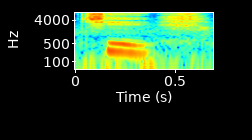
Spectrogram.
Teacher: dihasilkan oleh bagian tengah lidah menyentuh langit-langit keras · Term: palatal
